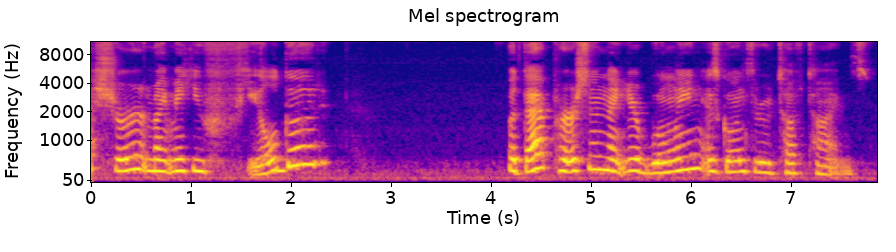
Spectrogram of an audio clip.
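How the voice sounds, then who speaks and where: A woman with a high voice speaks to her channel in an unhurried, earnest casual vlog. She rambles and restarts her thoughts mid-sentence. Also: a little mellow. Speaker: YouTuber.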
